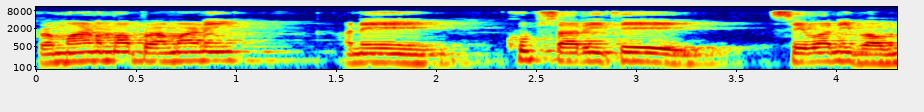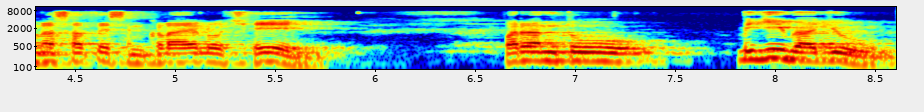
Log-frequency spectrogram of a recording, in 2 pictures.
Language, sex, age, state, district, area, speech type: Gujarati, male, 45-60, Gujarat, Amreli, rural, spontaneous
